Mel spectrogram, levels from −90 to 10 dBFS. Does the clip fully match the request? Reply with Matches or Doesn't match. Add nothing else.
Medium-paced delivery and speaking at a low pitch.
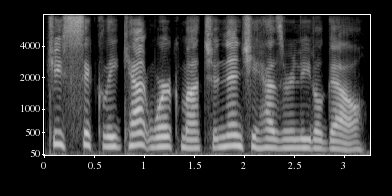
Doesn't match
